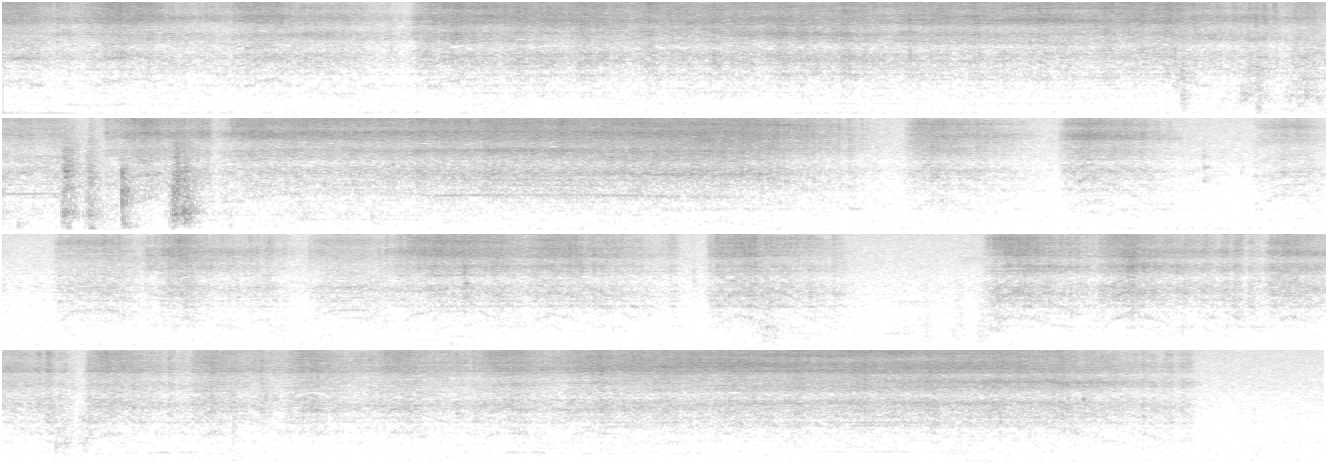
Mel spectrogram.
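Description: Small electric motors and plastic gears of a LEGO Technic forklift whirring as it drives and works, running in stretches that start and stop several times. A few sharp clicks about seven seconds in are the loudest sounds.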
